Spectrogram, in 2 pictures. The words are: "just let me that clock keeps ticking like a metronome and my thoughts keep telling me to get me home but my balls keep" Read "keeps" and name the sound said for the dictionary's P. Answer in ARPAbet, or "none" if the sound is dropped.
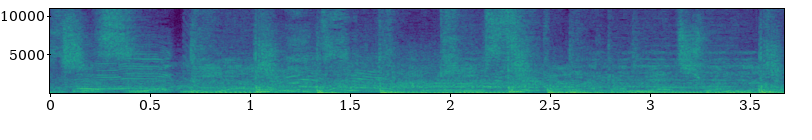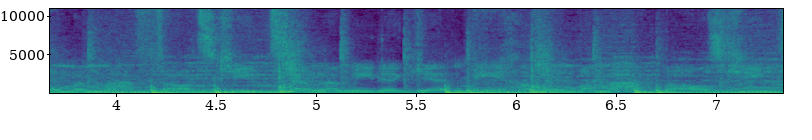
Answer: P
